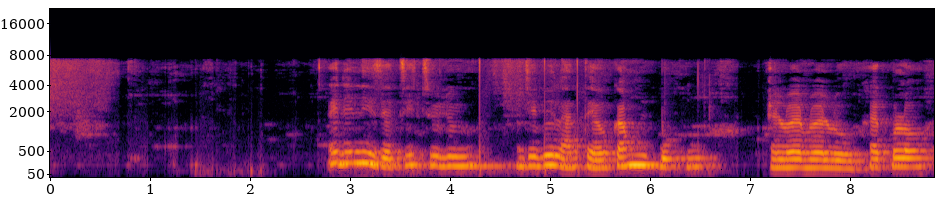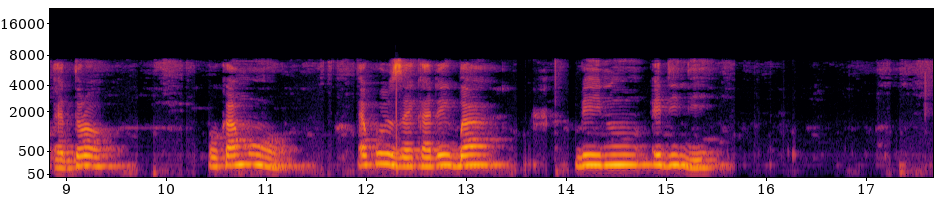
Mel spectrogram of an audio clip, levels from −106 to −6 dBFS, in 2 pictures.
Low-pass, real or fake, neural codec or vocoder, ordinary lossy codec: 7.2 kHz; real; none; AAC, 96 kbps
